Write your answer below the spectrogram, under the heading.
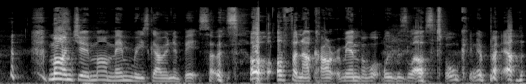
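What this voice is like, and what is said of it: English Cockney accent. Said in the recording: “came from England. Because you can tell by her accent. ... East London ... I'm a Cockney”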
